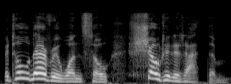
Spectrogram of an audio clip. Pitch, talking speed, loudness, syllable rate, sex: 165 Hz, 235 wpm, -18 LUFS, 6.3 syllables/s, male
